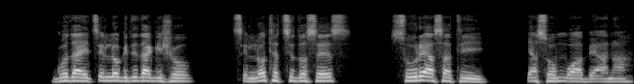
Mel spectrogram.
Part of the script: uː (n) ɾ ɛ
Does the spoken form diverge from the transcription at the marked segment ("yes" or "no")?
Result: yes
